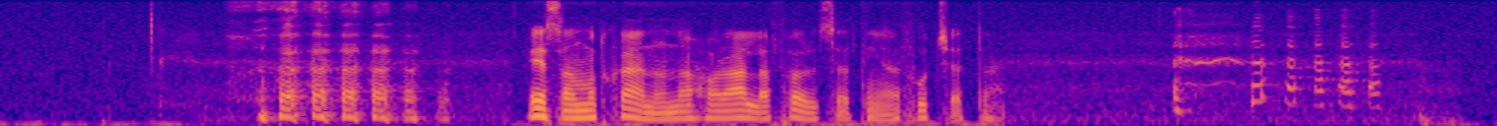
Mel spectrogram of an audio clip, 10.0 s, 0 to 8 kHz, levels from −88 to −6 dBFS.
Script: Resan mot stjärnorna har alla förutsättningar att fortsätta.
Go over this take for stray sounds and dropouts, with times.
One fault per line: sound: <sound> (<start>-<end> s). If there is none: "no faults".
sound: laugh (1.5-3.0 s)
sound: laugh (7.7-9.3 s)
